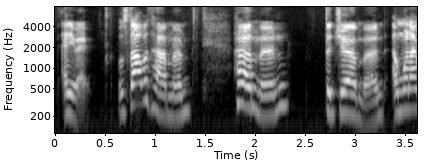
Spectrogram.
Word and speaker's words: Hermann: we'll start with Herman Hermann the German and when I was reading a load of all of these essays people kept referring to him as just German but spelled like Herman like with a double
